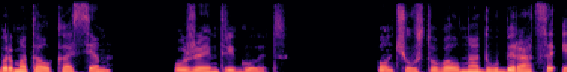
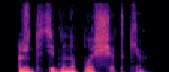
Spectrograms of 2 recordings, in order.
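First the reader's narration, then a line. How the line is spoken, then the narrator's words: Muttering. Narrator (Russian): пробормотал он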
